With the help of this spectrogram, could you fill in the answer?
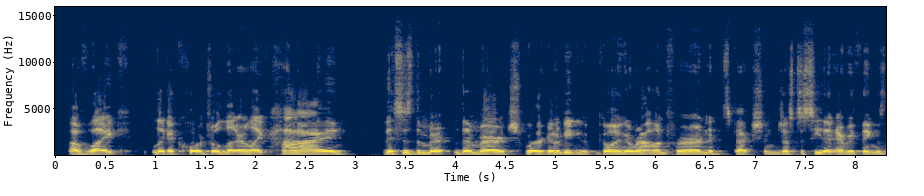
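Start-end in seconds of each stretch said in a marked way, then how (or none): none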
